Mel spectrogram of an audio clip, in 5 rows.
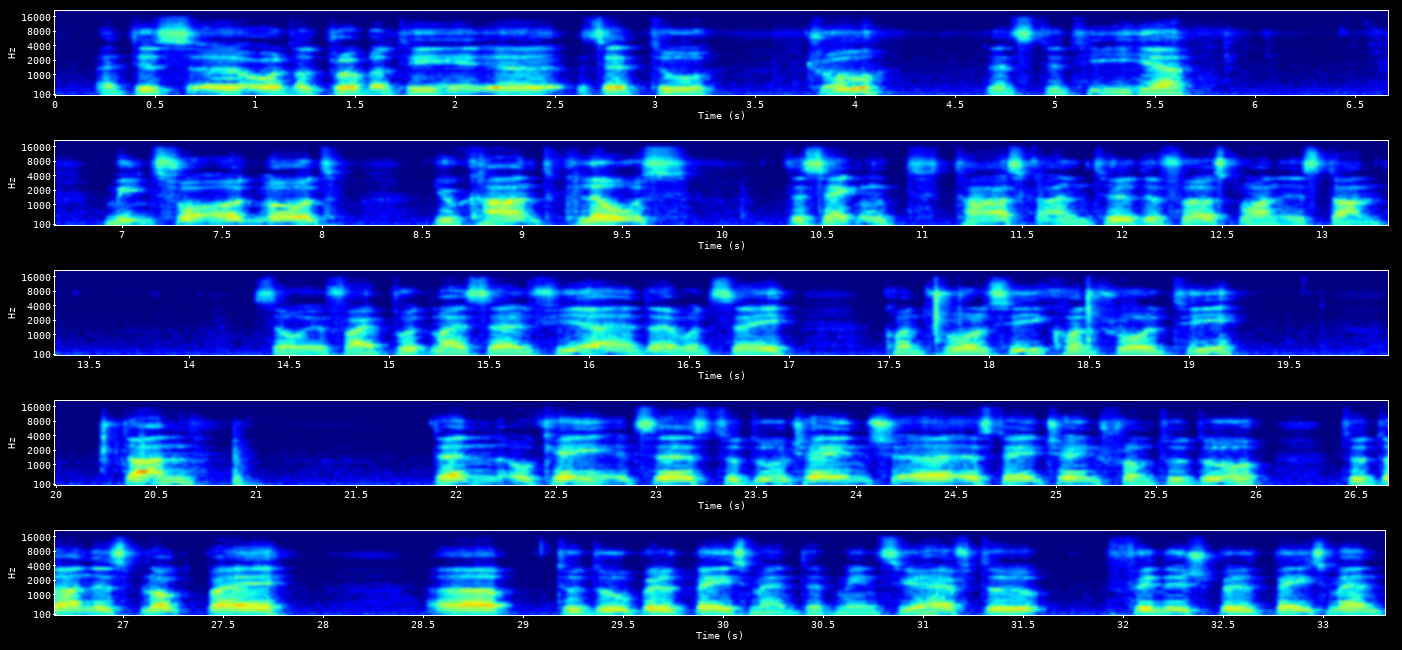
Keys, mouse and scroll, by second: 15.2 click, 18.1 ctrl+c, 18.8 ctrl+t, 20.6 d.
